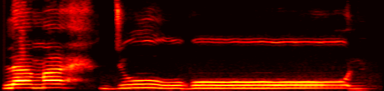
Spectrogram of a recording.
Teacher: یومئذ وسط حلق سے، جو حرف مدہ ایک الف کے برابر، بو حرف مدہ اور اینڈ پہ نون ساکن کی وجہ سے مد عارض وقفی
